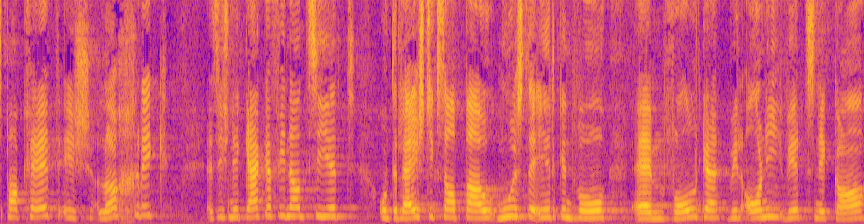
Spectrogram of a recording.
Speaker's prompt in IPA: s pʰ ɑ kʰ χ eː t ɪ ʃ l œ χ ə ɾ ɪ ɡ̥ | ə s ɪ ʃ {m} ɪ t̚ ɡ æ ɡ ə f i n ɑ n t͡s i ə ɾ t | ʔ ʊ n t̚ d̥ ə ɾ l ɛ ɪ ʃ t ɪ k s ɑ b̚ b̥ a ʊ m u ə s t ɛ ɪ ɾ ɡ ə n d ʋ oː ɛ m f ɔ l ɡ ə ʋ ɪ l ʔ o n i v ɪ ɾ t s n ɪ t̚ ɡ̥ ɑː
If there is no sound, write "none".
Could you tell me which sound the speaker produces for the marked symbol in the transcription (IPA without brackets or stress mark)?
n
